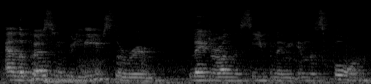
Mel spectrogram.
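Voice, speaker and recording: Speaking a little fast in a fairly low, steady voice, a woman in her forties from South Africa offers a club audience a reflective, prepared speech built around rhetorical questions. The meeting-room recording is echoey and noisy, picked up by a distant mic.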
